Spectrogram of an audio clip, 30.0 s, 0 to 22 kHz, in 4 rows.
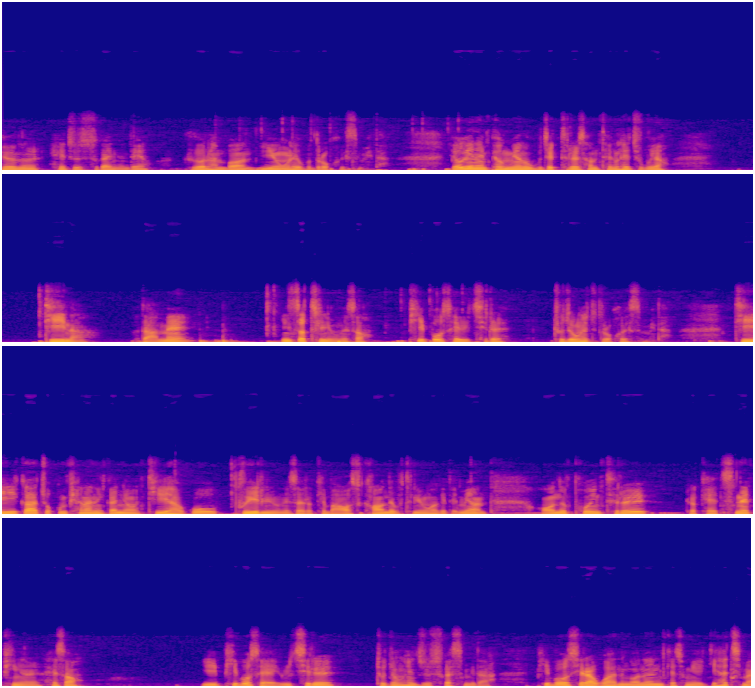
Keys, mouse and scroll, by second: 2.0 alt+middle click, 2.5 alt+click, 2.8 alt+right click, 3.2 alt+middle click, 4.0 click, 4.3 click, 7.8 d, 10.1 Insert, 11.5 alt+click, 11.7 alt+right click, 16.7 d, 17.3 v, 18.5-30.0 middle drag.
